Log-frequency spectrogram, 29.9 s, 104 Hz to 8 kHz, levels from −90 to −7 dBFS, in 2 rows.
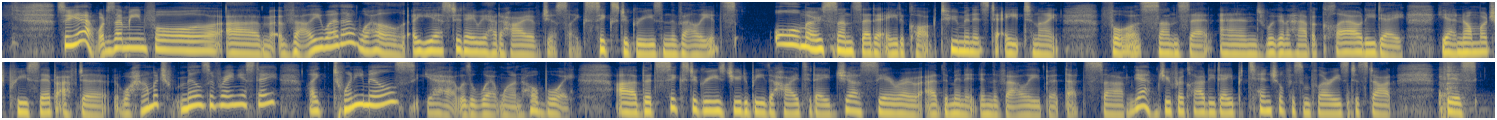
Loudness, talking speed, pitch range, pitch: -21 LUFS, 210 wpm, 150-195 Hz, 165 Hz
